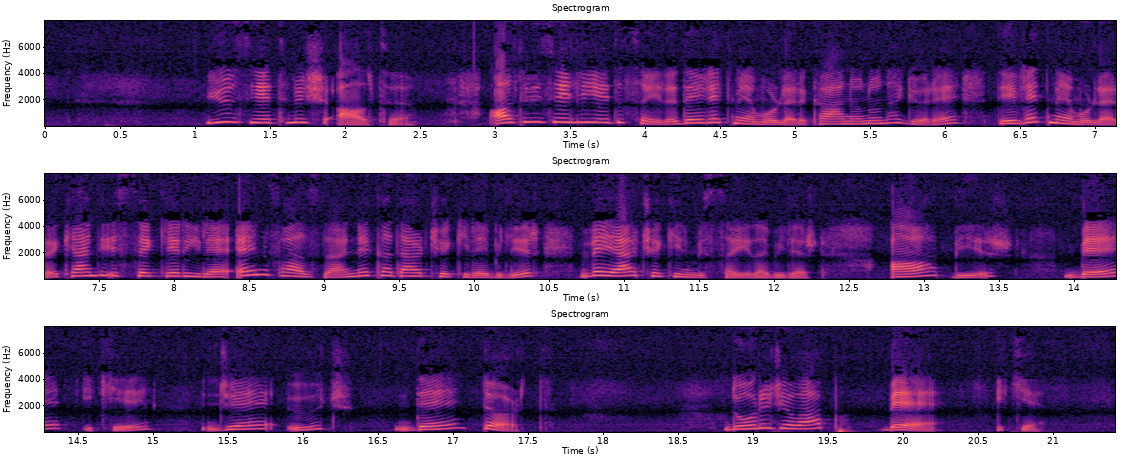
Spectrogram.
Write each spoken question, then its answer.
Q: 657 sayılı Devlet Memurları Kanunu'na göre devlet memurları kendi istekleriyle en fazla ne kadar çekilebilir veya çekilmiş sayılabilir?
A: Doğru cevap B 2.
